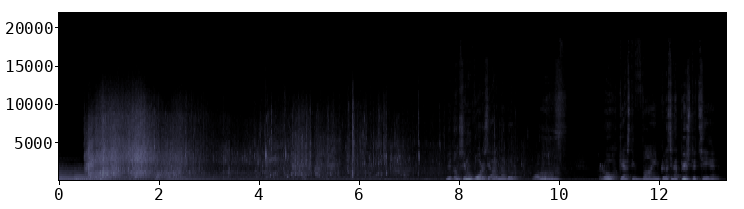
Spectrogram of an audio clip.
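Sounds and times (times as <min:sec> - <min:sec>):
water splashing as someone swims through ice-cold water: 0:00.5 - 0:09.8
speech: 0:07.8 - 0:10.1, 0:10.8 - 0:13.3.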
